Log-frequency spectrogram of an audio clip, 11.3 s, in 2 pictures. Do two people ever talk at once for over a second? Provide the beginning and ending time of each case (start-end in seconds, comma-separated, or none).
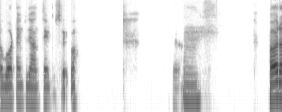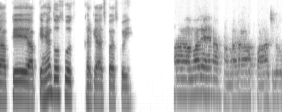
none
